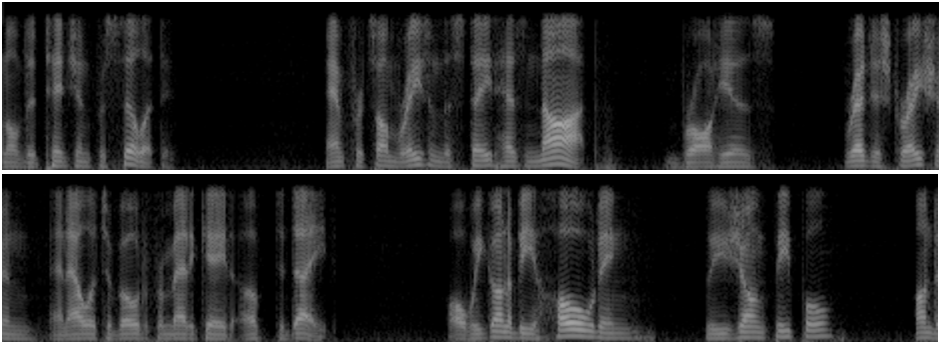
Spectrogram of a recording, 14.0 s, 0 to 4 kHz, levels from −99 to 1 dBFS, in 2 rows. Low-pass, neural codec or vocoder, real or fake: 3.6 kHz; codec, 16 kHz, 0.2 kbps, FocalCodec; fake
